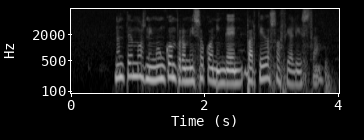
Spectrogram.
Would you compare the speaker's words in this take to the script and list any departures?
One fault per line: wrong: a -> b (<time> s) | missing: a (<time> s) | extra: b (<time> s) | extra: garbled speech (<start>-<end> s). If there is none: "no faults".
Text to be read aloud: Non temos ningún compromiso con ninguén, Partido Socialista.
no faults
